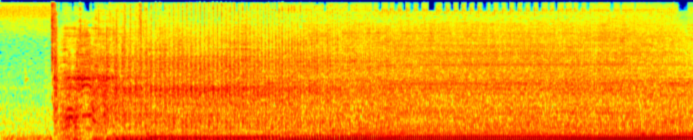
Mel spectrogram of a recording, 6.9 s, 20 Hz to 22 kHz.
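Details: International Harvester TD-7 Series C bulldozer diesel, after a Bosch VA4 injection pump rebuild, new battery and starter fluid, cranks briefly, catches and settles to a steady even idle with no leaks; normal start.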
